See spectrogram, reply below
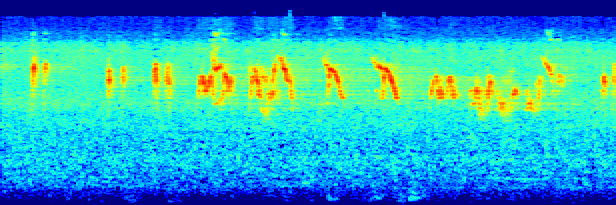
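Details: White wagtail feeding on insects and calling: short high ticks at first, then a run of louder, warbled chirps with rising and falling sweeps, fairly continuous.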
